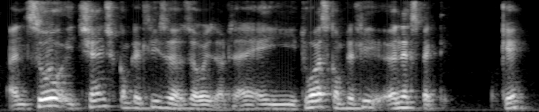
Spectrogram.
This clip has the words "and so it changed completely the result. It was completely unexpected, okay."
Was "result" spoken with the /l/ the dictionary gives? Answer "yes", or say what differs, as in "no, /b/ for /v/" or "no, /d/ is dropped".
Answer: yes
